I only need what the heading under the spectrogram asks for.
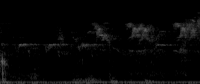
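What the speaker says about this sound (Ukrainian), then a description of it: "Сидимо, їмо і насолоджуємось співом птахів. Тільки послухайте, як гарно співають." Birds singing on a morning at a country house, repeated high chirps and tweets at a moderate distance over a quiet low hum.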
